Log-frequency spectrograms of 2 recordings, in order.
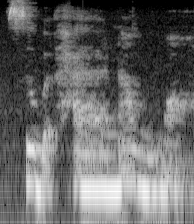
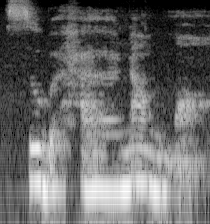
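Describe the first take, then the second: Both takes have the same delivery.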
